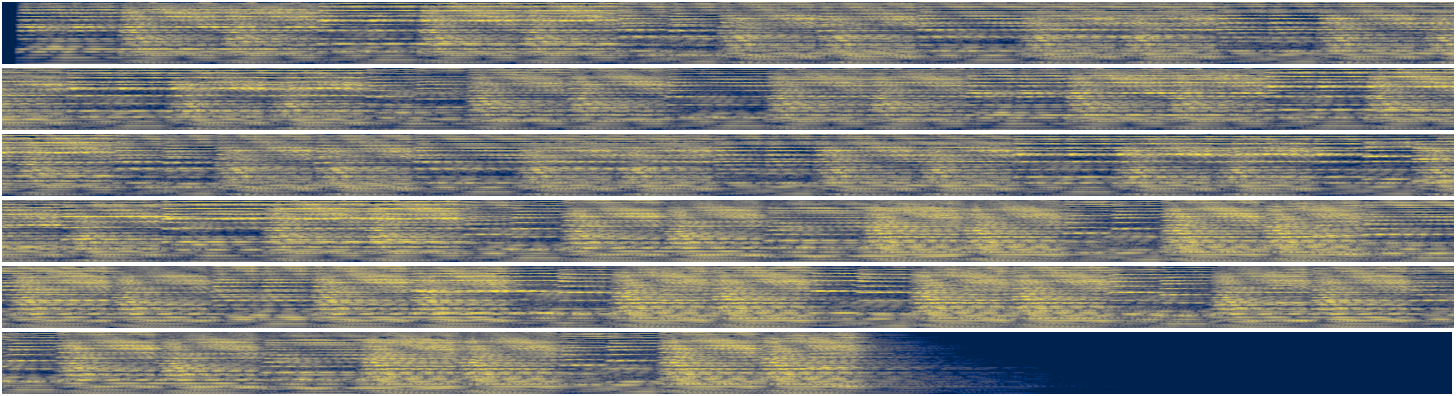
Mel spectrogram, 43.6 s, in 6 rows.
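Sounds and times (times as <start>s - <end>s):
accordion: 0.1s - 41.4s.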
